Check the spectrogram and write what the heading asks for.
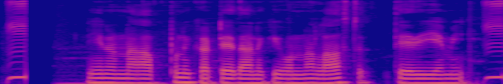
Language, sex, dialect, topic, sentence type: Telugu, male, Southern, banking, question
